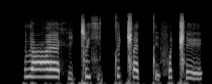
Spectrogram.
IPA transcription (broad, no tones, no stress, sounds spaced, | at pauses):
l ə ʕ æ x ḭ ǀ y sʲ ə̰ tː ə ǁ æ tː ḭ f ʌ ǁ e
